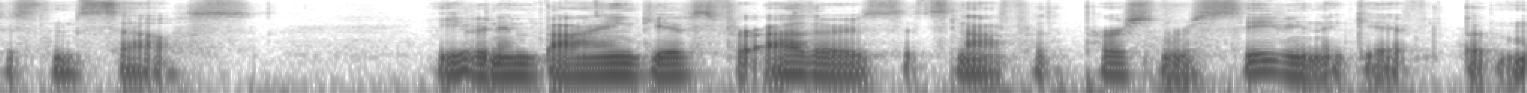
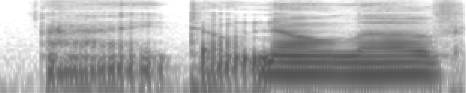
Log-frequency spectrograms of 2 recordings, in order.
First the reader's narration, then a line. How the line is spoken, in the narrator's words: he sighs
